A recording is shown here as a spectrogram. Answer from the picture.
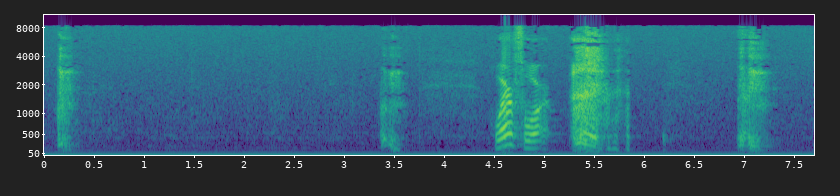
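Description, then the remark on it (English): A person with a frog in their throat clears it several times in short, gravelly bursts: a quick one, a pause, then a tighter cluster of rougher clears, with quiet in between. “Now I can't get my frog out of my throat.”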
